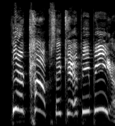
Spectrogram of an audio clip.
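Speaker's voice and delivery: very high squeaky cartoon mouse; Mickey Mouse voice. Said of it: "I'm now Mickey Mouse".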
